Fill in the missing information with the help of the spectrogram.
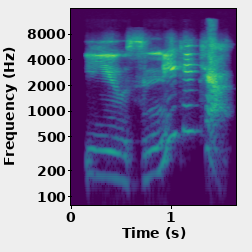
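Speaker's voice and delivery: a hint of a witchy yell, slow and sneering; mild witch yell. The witch yells at the tricky cat, a mild witchy sneer. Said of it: "yelled Bony Legs".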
